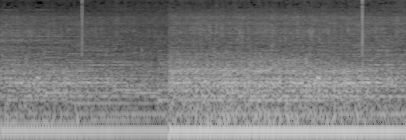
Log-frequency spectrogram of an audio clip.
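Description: Aquarium filters and aeration running in a fish room: a steady trickle and bubble of water over a low hum. It gets louder about two and a half seconds in, with two small clicks.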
